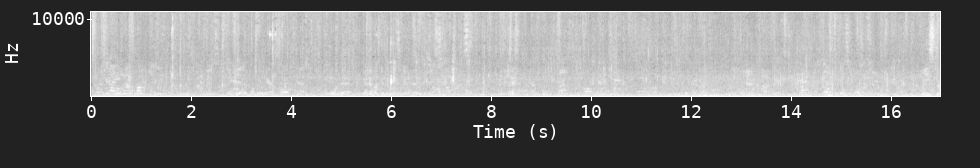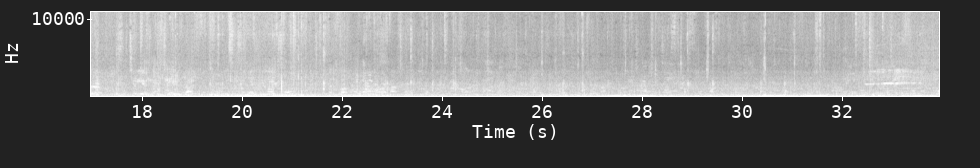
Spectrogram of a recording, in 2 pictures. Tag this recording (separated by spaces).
manchester piccadilly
